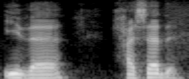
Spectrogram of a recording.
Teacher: zalni tilimizning uchi va ustida tishlar orasidan chiqaramiz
